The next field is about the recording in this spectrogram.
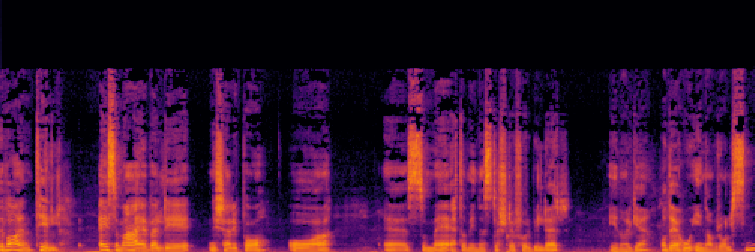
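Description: Pausing long and often, a woman speaks at a fairly slow pace. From Finnmark, northern Norway. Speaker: musician. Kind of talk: casual chat. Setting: remote recording.

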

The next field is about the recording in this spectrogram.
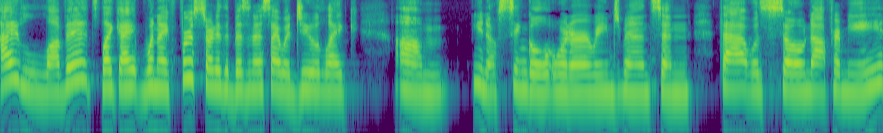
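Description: A woman's fairly high voice at a moderate pace, with ordinary pitch variation, very even loudness and a quiet background. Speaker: floral designer and business founder. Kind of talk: interview. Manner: extroverted.

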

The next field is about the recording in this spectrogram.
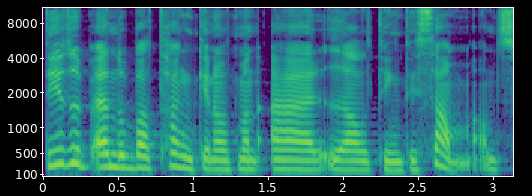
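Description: The recording is very clean, with a silent background. A woman at medium pitch talks at a fairly quick pace with ordinary pitch variation. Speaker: podcast co-host. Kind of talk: casual chat.

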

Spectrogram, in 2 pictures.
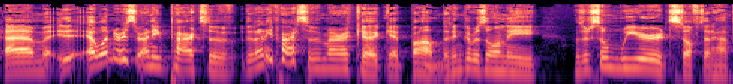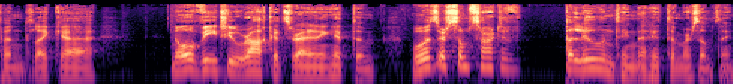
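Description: Very fast and animated, the voice has very wide pitch swings in a very clean recording with a silent background. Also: man, fairly high pitch for a man. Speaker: podcast co-host. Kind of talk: casual banter, comedic chat. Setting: late night home recording. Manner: jokey, teasing, animated.

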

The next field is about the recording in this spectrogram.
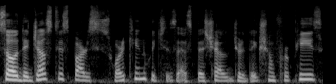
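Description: A woman's fairly low voice with a Spanish accent at a fairly quick pace. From Colombia. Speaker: ambassador. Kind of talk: interview. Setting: studio. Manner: halting.

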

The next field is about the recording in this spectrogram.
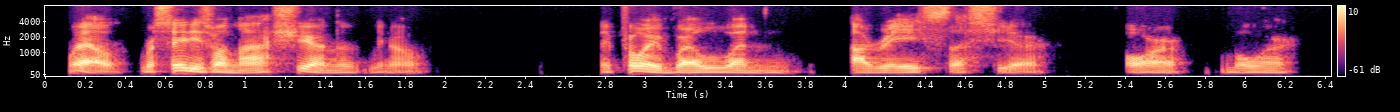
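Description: Very deep, low male voice with a dark, mellow tone and a Scottish accent, fairly even intonation, moderate pace, long, frequent pauses, and a quiet background. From Scotland. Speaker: motorsport and golf journalist. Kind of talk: casual chat.

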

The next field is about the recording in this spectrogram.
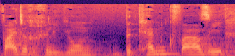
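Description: A woman speaks in a dark, mellow tone with audible room echo. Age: 20s. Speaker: politician. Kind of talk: interview answers.

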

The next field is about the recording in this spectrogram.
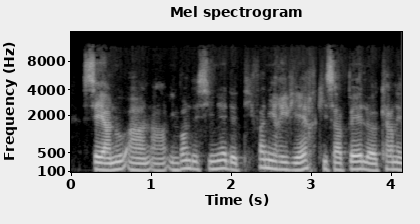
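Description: A man talks at a moderate pace in a medium pitch, his tone dark and mellow and his intonation fairly even. The background is quiet, and the sound is dry and close with no echo. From Colombia. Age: 30s. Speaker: PhD student in sociology. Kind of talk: interview. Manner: halting, frequent repetitions.

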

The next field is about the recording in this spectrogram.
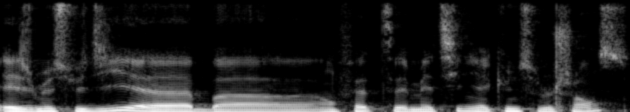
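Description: With a Russian accent, a man talks at a moderate pace in a dark, mellow tone of medium pitch with fairly even intonation, on a very clean recording with a silent background. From Dagestan, Russia. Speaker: guest, medical student. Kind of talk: casual chat.

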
